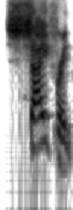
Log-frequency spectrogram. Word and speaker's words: Seyfried: Did they not give them a pronunciation guide to say Seyfried? Seyfried.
